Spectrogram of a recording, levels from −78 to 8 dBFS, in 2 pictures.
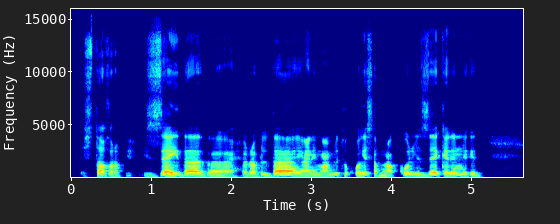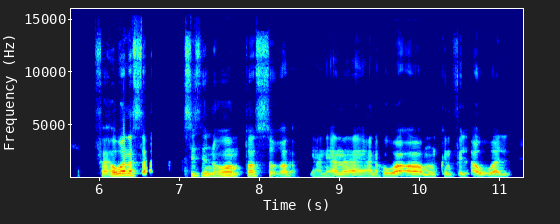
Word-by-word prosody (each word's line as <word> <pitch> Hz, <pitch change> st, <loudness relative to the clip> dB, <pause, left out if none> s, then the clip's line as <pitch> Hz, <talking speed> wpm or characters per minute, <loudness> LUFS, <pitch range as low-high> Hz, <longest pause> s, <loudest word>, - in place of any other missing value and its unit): استغرب -, -, -5 dB, 0.3 s
"إزاي 125 Hz, +8 st, -1 dB
ده، 120 Hz, -1 st, +1 dB
ده 105 Hz, 0 st, -7 dB
الراجل 115 Hz, -2 st, -7 dB
ده 120 Hz, +1 st, +4 dB
يعني 110 Hz, -1 st, -4 dB
معاملته 115 Hz, +6 st, -6 dB
كويسة 125 Hz, -, -7 dB
مع 190 Hz, +1 st, -4 dB
الكل، 115 Hz, -1 st, -7 dB
إزاي 110 Hz, +3 st, -4 dB
يكلمني 120 Hz, -1 st, -4 dB
كده؟" 105 Hz, -3 st, -11 dB, 0.8 s
فهو 155 Hz, -, +6 dB
أنا 200 Hz, -, +9 dB
الصراحة 195 Hz, -6 st, 0 dB, 0.4 s
حسيت 180 Hz, +1 st, -7 dB
إن 165 Hz, -5 st, -1 dB
هو 165 Hz, +5 st, +4 dB
امتص 170 Hz, 0 st, -1 dB
غضبي. 120 Hz, -1 st, -4 dB
يعني 105 Hz, -1 st, -8 dB
أنا 135 Hz, -2 st, 0 dB
يعني 110 Hz, 0 st, -4 dB
هو 135 Hz, +5 st, +2 dB
آه، 145 Hz, -1 st, +7 dB
ممكن 140 Hz, +1 st, -7 dB
في 130 Hz, -, -8 dB
الأول 135 Hz, -2 st, 0 dB
125 Hz, 160 wpm, -22 LUFS, 110-145 Hz, 0.8 s, أنا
